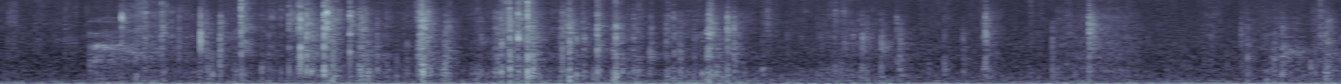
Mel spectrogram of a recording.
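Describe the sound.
A paper envelope is handled and opened with many sharp, crinkling rustles and crackles in irregular bursts over a low, steady hum.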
